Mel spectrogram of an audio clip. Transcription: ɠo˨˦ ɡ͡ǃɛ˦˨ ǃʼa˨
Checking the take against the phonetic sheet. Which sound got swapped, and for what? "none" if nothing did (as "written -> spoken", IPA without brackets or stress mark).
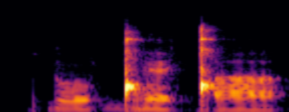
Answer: ɠ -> ɗ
